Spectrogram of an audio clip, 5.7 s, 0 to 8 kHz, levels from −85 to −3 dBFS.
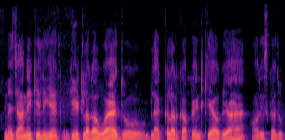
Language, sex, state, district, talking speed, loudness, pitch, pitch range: Hindi, male, Jharkhand, Sahebganj, 200 wpm, -31 LUFS, 125 Hz, 115-130 Hz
